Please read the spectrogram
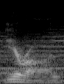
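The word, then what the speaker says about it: Guiron: how's his name pronounced for years fans have confused the English pronunciation of game's knifehead opponent from his fifth film in Japan the monster is known as giron which stems from the French word Guillotine due to the origin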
